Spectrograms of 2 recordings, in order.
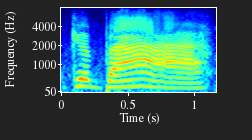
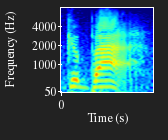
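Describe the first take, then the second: First: The vowel in bye is stretched out long. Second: The vowel in bye is short and plain. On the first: The speaker calls it wrong. "it's not always goodbye" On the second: The speaker calls it right. "It's just goodbye"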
